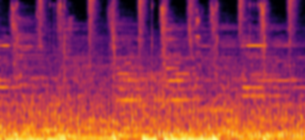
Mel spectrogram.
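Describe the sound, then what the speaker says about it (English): Helicopter flying overhead while carrying cows to a pasture, a loud steady rotor thrum with rhythmic low beating and broadband engine roar throughout, no voices. "Some lucky cows even get the honor of taking flight by helicopter"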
